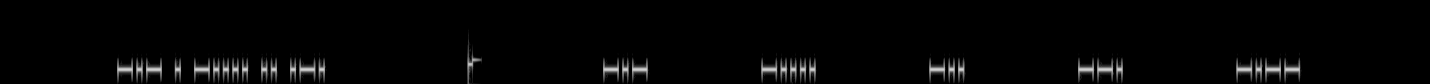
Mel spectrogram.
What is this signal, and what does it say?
Morse code, heard as a keyed tone, about 25 wpm, spaced as for 11 wpm, 700 Hz. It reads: KE6IR K6DGY
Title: USA Call Signs - 5 Characters - 8x Character Spacing - 25wpm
